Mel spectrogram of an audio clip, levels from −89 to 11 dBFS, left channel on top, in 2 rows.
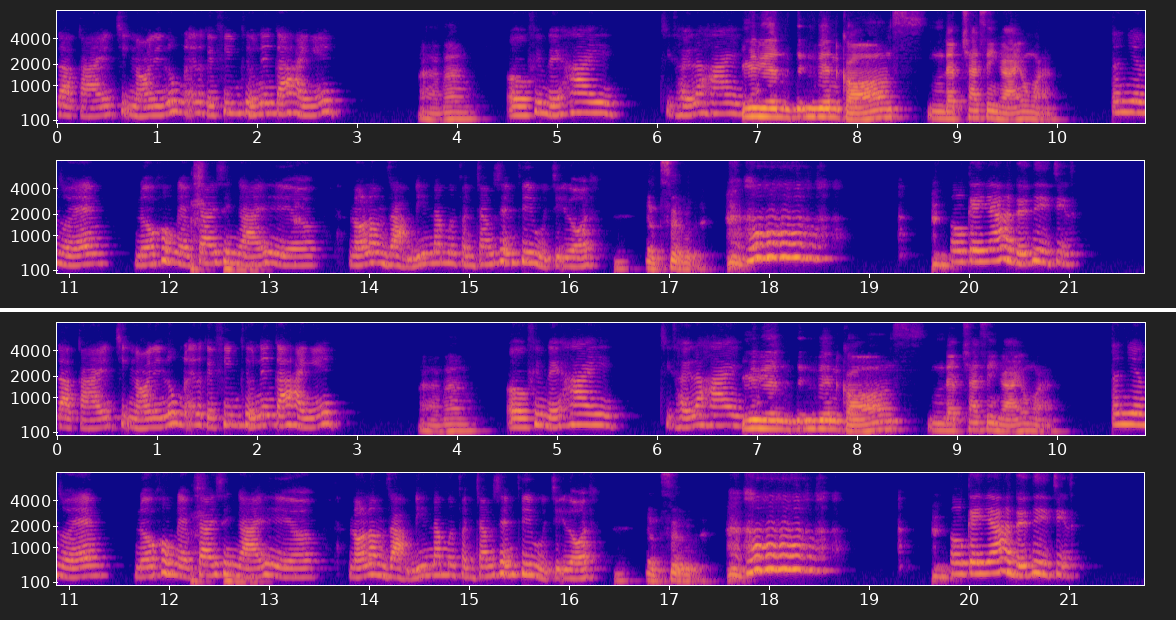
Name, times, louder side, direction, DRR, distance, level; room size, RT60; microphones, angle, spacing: voice 1, 0.0-2.8 4.5-5.6 6.1-6.9 10.5-11.3 11.7-13.5 13.8-16.3 17.6-18.6 19.8-21.0, right 1 dB, 30° right, 0.9 m, -22 dB
voice 2, 3.6-4.2 6.8-8.4 8.7-10.0 12.5-12.7 16.4-17.8 19.6-19.8, left 2 dB, 75° left, 0.7 m, -21 dB
3.4 x 2.9 x 4.0 m
head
